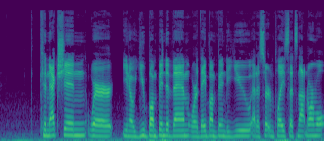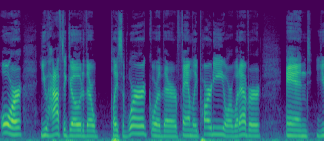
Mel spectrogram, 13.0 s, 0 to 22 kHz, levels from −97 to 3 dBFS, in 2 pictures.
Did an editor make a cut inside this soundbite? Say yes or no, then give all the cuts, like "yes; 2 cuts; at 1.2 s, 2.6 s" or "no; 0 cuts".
no; 0 cuts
